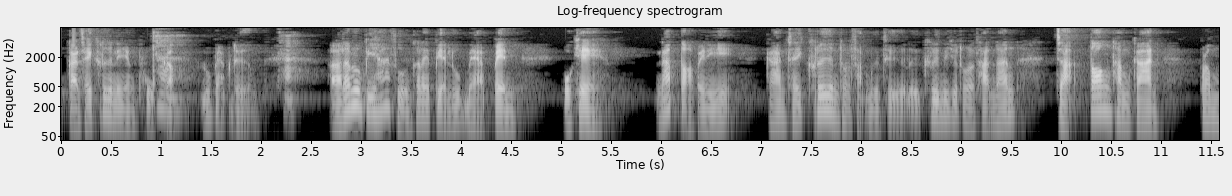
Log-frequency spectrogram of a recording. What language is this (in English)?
Thai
